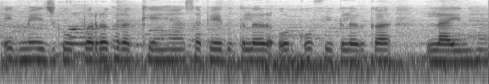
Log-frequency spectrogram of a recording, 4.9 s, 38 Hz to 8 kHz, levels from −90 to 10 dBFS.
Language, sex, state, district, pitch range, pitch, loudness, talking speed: Hindi, female, Haryana, Jhajjar, 165-175 Hz, 170 Hz, -15 LUFS, 185 wpm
